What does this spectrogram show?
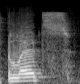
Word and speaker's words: Blitzø: of you what is your name name it's Blitz it's the is silent ah blit with a silent oh that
